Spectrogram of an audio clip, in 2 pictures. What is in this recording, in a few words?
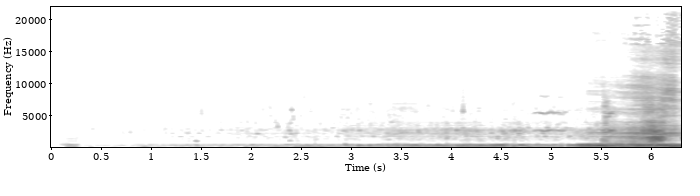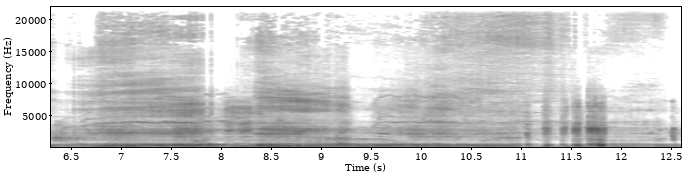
beluga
